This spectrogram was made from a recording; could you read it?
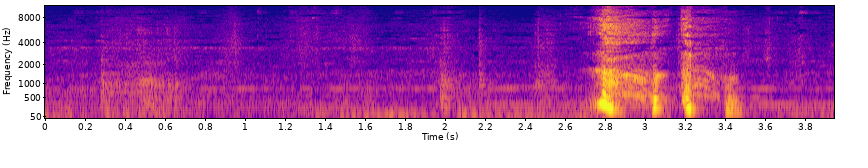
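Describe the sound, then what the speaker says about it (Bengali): A person with a cold coughs in a short burst of two or three harsh coughs near the microphone, after a quiet stretch with faint mechanical clicks. "কাশি।"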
